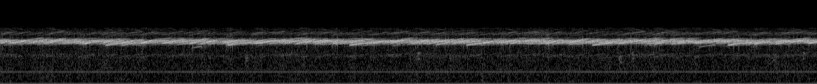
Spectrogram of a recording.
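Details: Eastern Townships frogs keep up a relaxing, nonstop chorus of thin high trills, dozens of callers blending into a steady shimmering tone, accompanied by a quiet unchanging hum.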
